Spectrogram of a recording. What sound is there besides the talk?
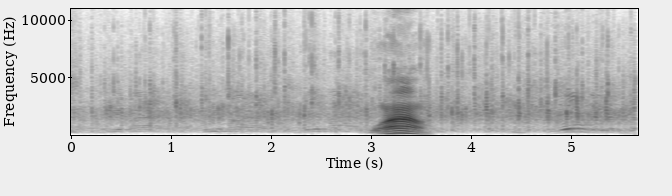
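audience clapping hands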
